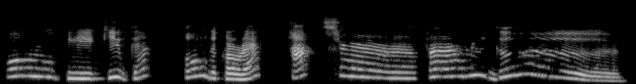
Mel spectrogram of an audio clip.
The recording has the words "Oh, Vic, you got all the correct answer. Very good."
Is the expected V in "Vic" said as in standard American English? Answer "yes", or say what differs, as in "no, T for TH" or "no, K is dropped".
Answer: no, B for V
